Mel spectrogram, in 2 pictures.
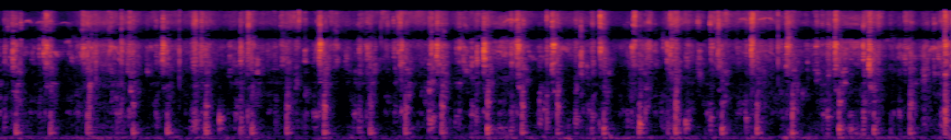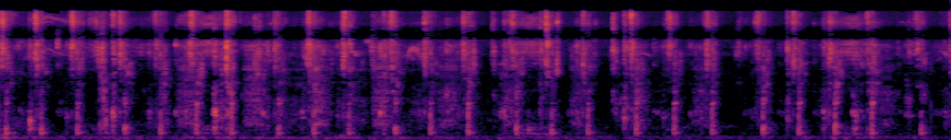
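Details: Golden Retriever lapping water after a walk, one of two dogs named Ibuki and Kohaku that drink a lot before treats; dense, uneven wet slurping strokes repeating quickly throughout, indoors.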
